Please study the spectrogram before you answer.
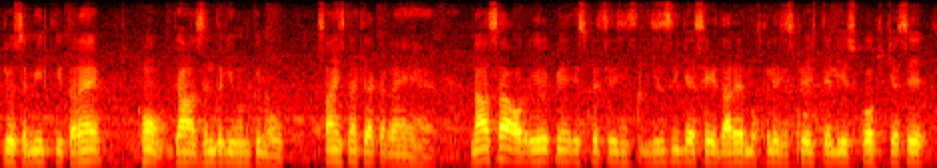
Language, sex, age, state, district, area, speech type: Urdu, male, 45-60, Uttar Pradesh, Rampur, urban, spontaneous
